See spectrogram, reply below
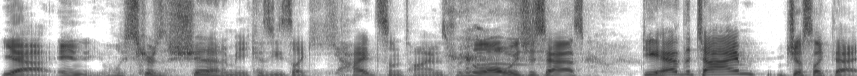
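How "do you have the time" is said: very high, robotic, machine-like playback voice. Describing a guy at their apartment asking the time, imitating a robotic voice. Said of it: "like a fucking voice recording or a robot".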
